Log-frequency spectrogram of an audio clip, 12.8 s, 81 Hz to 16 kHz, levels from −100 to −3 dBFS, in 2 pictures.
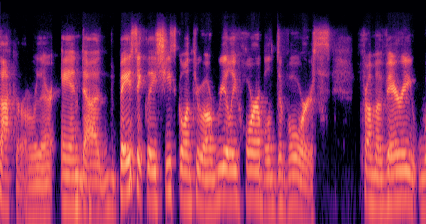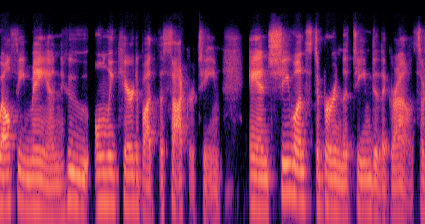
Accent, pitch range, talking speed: American, 125-170 Hz, 170 wpm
